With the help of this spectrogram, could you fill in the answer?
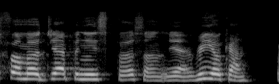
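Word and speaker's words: ryokan: Royokan hotels. I heard from a Japanese person. Yeah. Rioan.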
